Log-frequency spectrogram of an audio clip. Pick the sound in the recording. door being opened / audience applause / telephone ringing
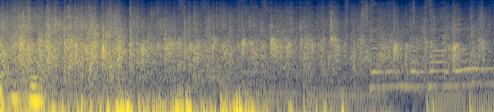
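audience applause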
